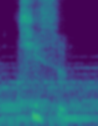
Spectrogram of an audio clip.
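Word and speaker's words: chisu (チーズ): Pero ellos solamente pronuncian chisu, es decir, solo pronuncian la parte del queso.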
